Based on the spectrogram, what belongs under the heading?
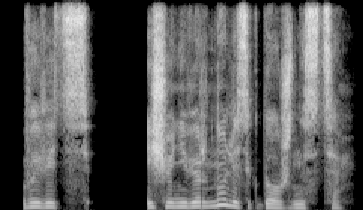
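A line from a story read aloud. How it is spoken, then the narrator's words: Feigned calm question. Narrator (Russian): Деланно спокойно поинтересовалась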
